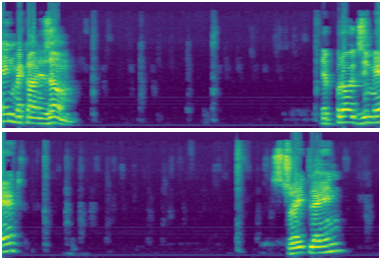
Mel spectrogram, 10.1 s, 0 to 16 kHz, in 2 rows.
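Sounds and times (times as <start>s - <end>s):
stylus tapping on pen tablet: 1.0s - 4.2s, 5.3s - 8.5s.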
